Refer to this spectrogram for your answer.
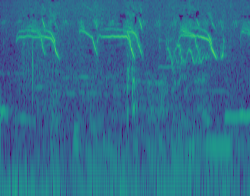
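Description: A flock of chickens clucks and chatters busily at close range, with repeated short rising and falling calls overlapping over a steady low outdoor background.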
